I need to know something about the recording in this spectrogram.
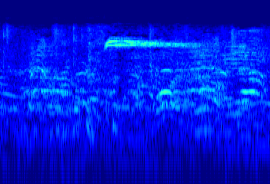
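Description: A referee's whistle gives a short blast.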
